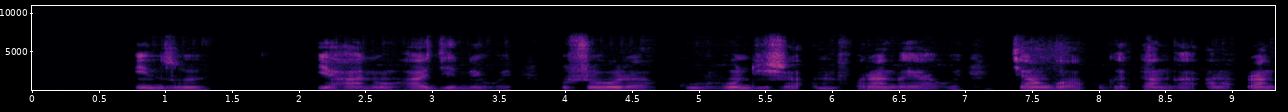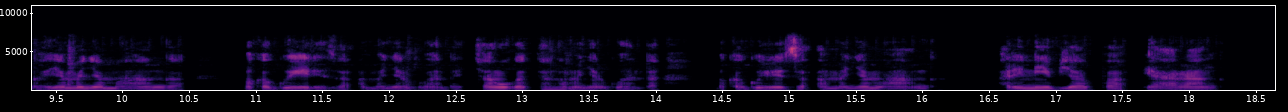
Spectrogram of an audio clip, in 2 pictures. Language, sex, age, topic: Kinyarwanda, male, 18-24, finance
